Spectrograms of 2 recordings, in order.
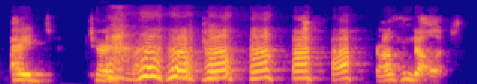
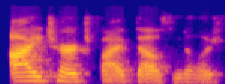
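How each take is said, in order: First: It is said in a nervous, shaky voice. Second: It is said in a steady, confident voice. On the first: The speaker is stating this fee for the first time. "it's probably going to be really shaky" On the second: The speaker is used to stating this fee. "I can say it with confidence"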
